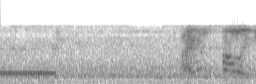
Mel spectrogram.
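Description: Over a narrow, phone-line sound, a steady single dial tone holds for about half a second, then after a brief hiss come short bursts of higher tones near the end.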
